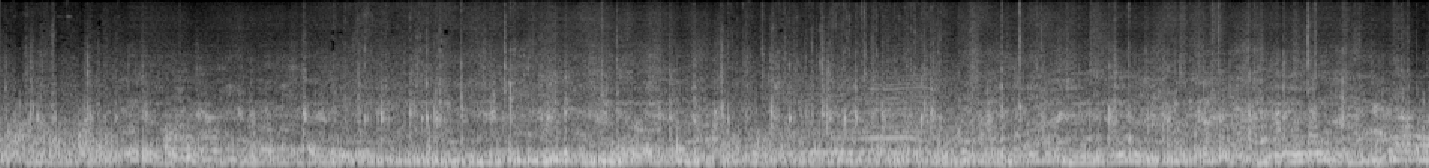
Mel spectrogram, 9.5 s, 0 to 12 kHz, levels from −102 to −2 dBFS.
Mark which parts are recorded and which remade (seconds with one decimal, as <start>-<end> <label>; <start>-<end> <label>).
0.0-0.8 recorded; 0.8-2.2 remade; 2.2-3.0 recorded; 3.0-4.8 remade; 4.8-6.4 recorded; 6.4-9.5 remade

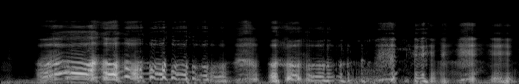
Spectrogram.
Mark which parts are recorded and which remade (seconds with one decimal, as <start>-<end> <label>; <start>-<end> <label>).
0.0-1.4 remade; 1.4-2.1 recorded; 2.1-3.2 remade; 3.2-4.3 recorded; 4.3-5.2 remade

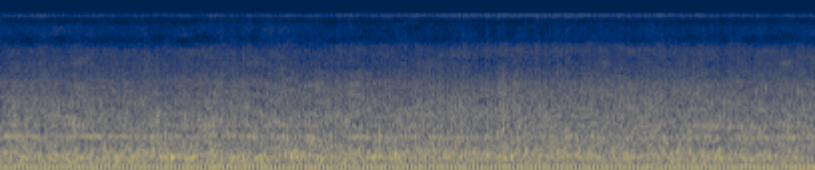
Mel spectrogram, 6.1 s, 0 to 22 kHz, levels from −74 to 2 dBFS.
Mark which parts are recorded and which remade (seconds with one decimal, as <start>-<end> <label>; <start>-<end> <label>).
0.0-3.6 remade; 3.6-4.4 recorded; 4.4-4.9 remade; 4.9-5.5 recorded; 5.5-6.1 remade

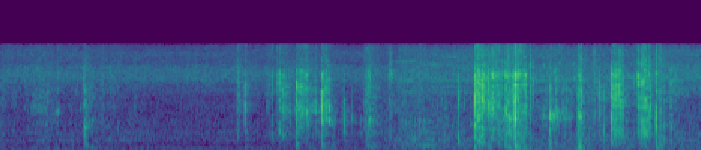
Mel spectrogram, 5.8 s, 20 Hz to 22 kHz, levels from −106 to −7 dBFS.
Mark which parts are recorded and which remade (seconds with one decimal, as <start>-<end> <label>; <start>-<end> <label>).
0.0-1.4 recorded; 1.4-2.2 remade; 2.2-5.8 recorded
